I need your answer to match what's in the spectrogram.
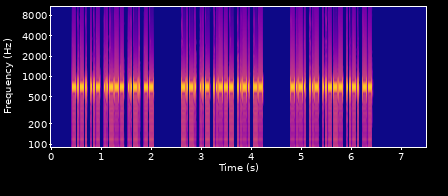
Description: Morse code, heard as a keyed tone, about 46 wpm, 700 Hz. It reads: CU2FM CU2FM CU2FM
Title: DXCC-100 Call Signs - 5 Characters - Repeated 3x - 45wpm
